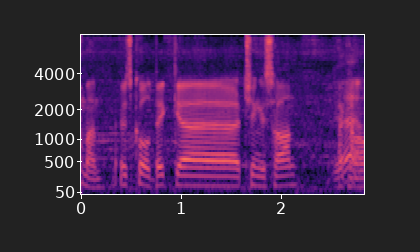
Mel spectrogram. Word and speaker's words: Chinggis: One of my friends swapped my face with the face of Genghis Khan. Chinggis. Got to say it right when you're in Mongolia.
